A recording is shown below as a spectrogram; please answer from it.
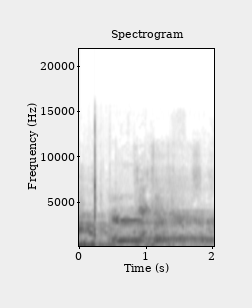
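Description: A single sharp crack of a cricket bat striking a tape-wrapped tennis ball, a big hit for six, about a quarter second in. It is followed by men's voices shouting.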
